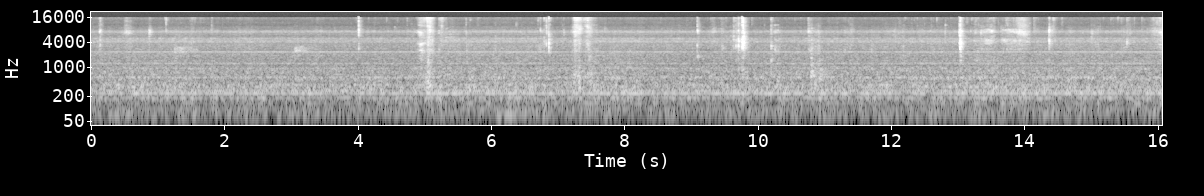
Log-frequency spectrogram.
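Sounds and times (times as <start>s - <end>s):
crunching raw vegetable: 9.4s - 10.3s.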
